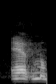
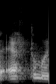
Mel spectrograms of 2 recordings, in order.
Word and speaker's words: asthma: भी अफेक्ट करता है, एज़मा बोलते हैं इसे, नॉट एस्थमा नहीं बोलते।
